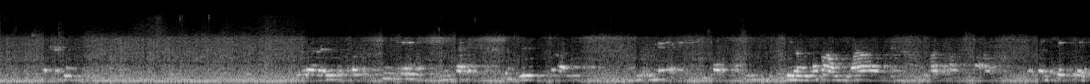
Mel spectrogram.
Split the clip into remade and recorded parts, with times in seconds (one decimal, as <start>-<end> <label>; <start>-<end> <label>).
0.0-0.4 recorded; 0.4-1.3 remade; 1.3-10.9 recorded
